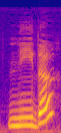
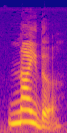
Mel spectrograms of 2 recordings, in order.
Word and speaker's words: neither: टी एच ई आर यह है नीदर या नाइ दर दोनों ही आपको उच्चारण कर सकते हैं लेकिन एक समय एक ही उच्चारण करेंगे दोनों उच्चारण एक साथ नहीं देखिए सबसे पहले हम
